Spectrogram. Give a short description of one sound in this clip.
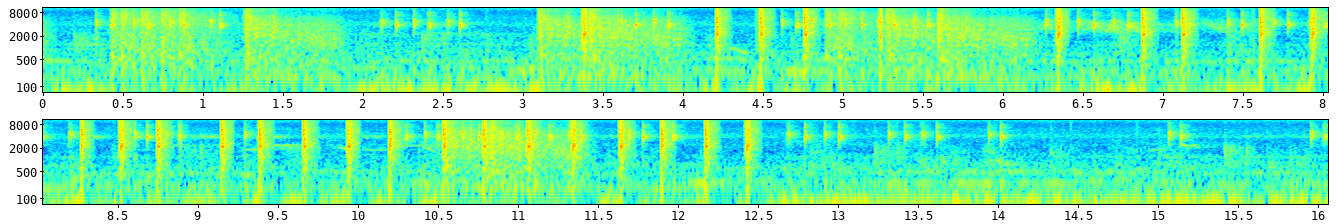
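Explosions boom and crackle in quick bursts.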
